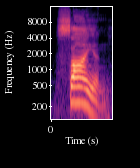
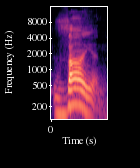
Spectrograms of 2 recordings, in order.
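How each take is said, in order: First: The word begins with an S sound. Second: The word begins with a Z sound. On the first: "the process of grafting is called a scion" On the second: "or you could pronounce it Zion"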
